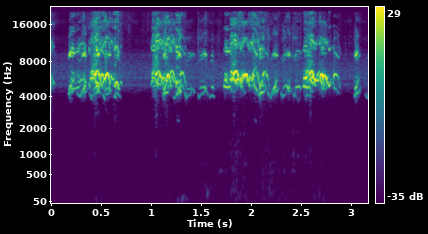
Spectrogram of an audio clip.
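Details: Common myna babies begging in the nest during feeding, day 7: four harsh, hissy high bursts, each under a second long, evenly spaced with short silences.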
